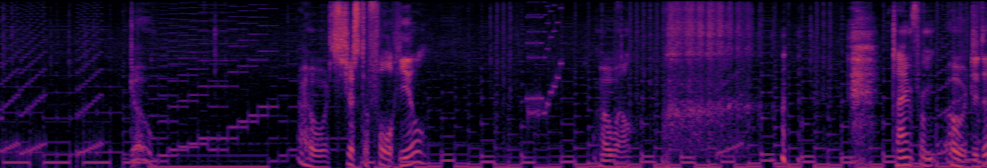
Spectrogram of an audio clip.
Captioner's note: laughs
